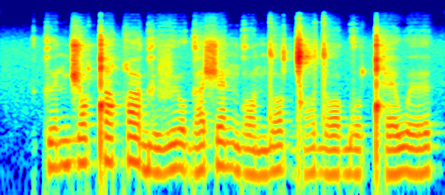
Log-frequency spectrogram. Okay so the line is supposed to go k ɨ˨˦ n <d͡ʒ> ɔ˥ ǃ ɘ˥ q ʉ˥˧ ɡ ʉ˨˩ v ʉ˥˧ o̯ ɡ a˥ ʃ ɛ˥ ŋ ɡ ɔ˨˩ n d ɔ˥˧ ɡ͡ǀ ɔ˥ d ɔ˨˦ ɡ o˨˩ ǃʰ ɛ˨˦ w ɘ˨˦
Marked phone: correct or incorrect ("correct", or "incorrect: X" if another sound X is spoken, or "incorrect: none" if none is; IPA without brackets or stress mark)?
correct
